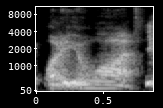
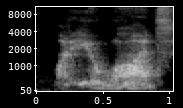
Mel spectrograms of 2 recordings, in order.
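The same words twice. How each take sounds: First: Voiced demand. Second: Voiceless, under-the-breath challenge; low gruff-whispered question. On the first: Retake of Canton's question. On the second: Acted. Canton turns over his shoulder to you, whispered question.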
